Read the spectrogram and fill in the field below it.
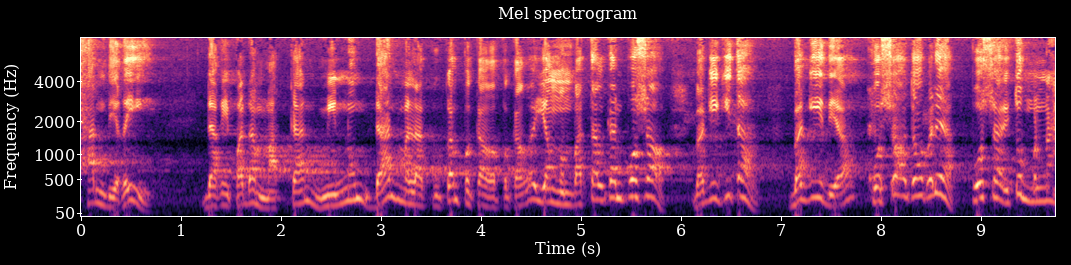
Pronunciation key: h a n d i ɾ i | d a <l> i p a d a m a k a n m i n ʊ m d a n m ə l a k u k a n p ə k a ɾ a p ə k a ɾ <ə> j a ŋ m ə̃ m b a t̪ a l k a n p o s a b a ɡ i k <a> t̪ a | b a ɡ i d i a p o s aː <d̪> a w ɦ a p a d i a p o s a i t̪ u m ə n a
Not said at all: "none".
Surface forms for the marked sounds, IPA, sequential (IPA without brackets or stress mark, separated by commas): ɾ, a, i, t̪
